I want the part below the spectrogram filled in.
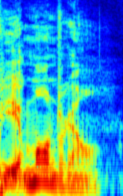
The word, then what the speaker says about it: Piet Mondrian: How do you say his name? – Piet Mondrian.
